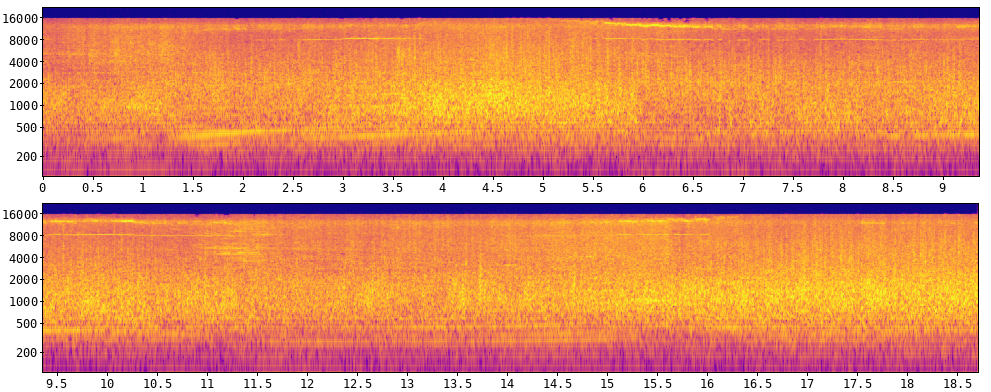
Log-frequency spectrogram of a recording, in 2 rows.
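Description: Ducati 848's L-twin engine running at speed, its pitch climbing and dropping several times with throttle and gear changes, over a loud rushing hiss.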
